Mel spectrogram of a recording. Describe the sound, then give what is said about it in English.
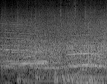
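A church audience in South Austin claps their hands in a steady, dense wash of applause, loud and continuous for the whole stretch, with a low murmur of voices underneath. “Clap your hands and receive it now.”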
